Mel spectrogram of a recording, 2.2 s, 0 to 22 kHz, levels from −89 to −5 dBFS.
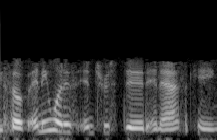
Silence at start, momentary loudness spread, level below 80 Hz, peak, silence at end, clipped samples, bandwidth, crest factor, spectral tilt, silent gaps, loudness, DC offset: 0 s; 9 LU; -64 dBFS; -14 dBFS; 0 s; under 0.1%; 4.1 kHz; 16 dB; -8 dB/octave; none; -31 LUFS; under 0.1%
